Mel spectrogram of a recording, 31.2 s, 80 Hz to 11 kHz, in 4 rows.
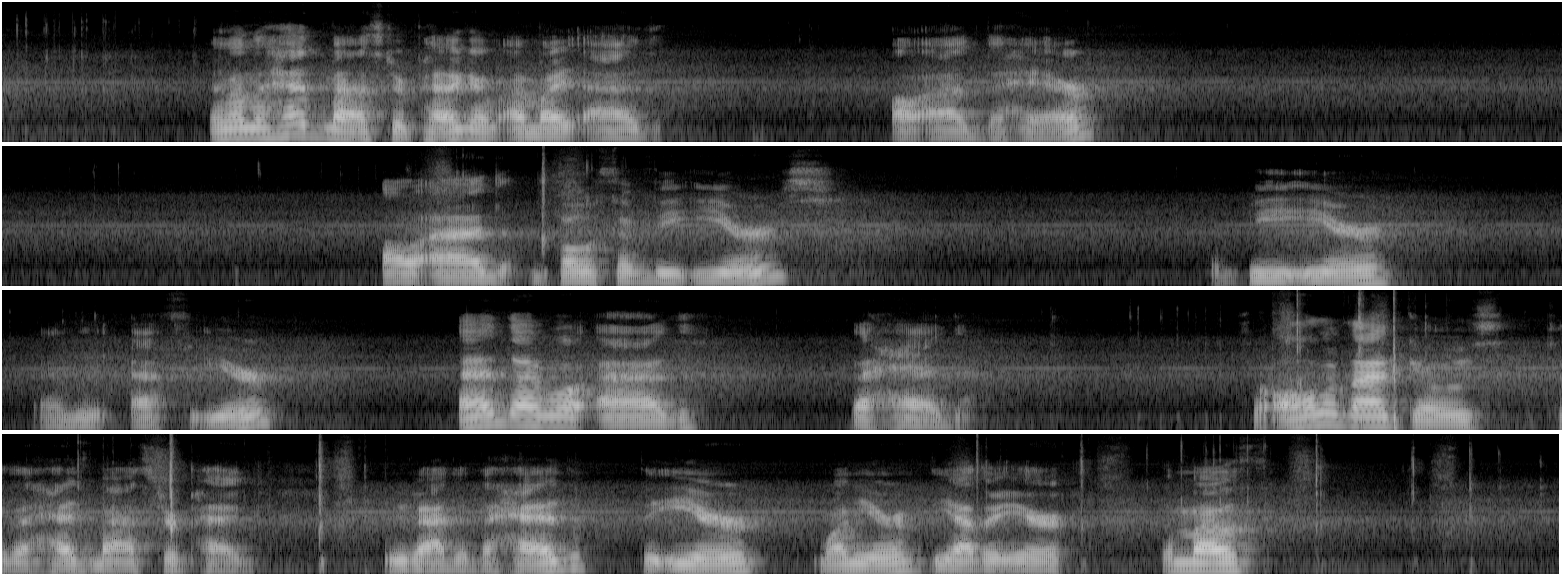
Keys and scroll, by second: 0.2 1, 9.1 2, 10.2 space, 10.8 1, 21.4 2, 22.1 space, 22.6 2, 23.8 1, 24.3 space, 25.3 2, 28.4-31.1 typing.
